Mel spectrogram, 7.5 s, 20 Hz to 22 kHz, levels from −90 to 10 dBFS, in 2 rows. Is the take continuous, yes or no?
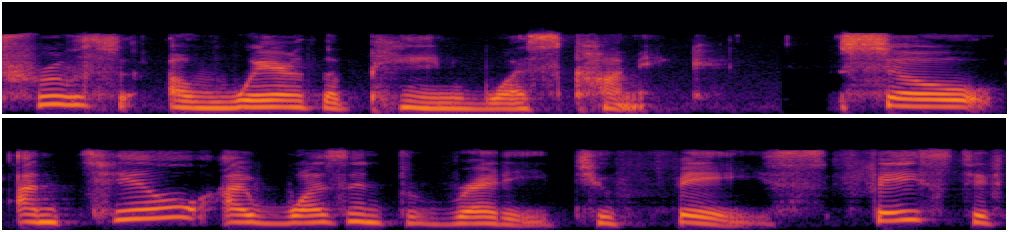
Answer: yes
